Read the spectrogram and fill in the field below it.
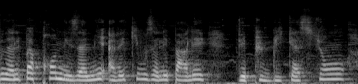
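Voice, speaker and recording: Ordinary pitch variation and a moderate pace in a dark, mellow tone. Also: woman. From Cameroon. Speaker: life-lessons vlogger. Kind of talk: personal advice monologue. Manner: halting, many fillers and repetitions; animated, conversational.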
